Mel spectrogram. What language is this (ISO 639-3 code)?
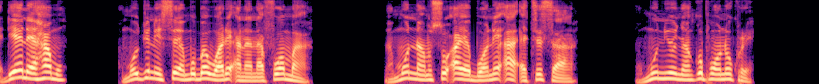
aka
